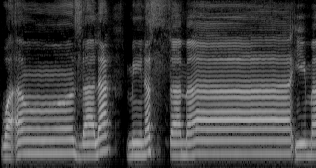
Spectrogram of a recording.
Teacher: नून के ऊपर गुन्ना करेंगे क्योंकि यहाँ नून के बाद ज़ा है, नून साकिन के बाद जब भी ज़ा हो वहाँ गुन्ना होता है.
